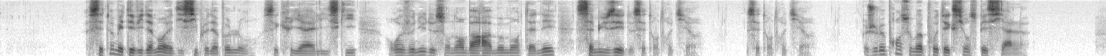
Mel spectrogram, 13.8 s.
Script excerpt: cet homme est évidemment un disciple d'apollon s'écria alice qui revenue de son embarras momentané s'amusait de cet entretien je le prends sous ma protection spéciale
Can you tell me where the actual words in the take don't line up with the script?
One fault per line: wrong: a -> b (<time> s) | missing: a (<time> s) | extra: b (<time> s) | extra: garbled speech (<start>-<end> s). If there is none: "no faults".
extra: cet entretien (9.3 s)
